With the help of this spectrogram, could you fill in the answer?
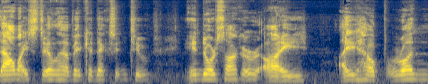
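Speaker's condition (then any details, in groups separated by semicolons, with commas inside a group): Cerebral palsy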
